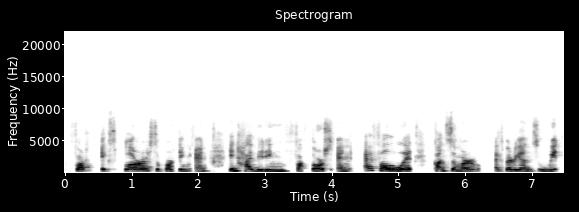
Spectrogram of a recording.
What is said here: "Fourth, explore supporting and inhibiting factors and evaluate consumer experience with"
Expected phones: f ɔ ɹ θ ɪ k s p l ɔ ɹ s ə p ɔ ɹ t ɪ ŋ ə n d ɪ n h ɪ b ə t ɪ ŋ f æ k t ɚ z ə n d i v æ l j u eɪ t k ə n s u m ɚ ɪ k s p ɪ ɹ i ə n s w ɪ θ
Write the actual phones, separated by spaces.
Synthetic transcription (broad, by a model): f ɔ ɹ ɪ k s p l ɔ ɹ s ə p ɔ ɹ t ɪ ŋ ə n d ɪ n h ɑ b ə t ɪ ŋ f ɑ k t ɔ s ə n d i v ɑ l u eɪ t k ə n s u m ɚ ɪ k s p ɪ ɹ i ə n s w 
